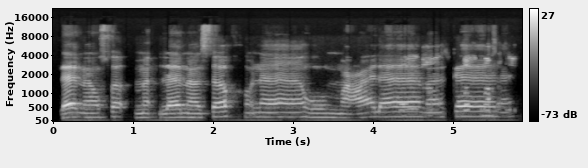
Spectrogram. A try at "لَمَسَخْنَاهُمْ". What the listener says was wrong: খ লাগে নাই মাখরাজে। লামাসাখ, সাখনাহুম।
